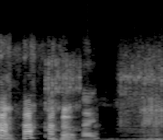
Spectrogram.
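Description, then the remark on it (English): A person imitates a loud snore with their voice, making a few quick, rough voiced bursts and then a softer, breathy rasp. No real words are spoken. “That's my snore noise.”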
